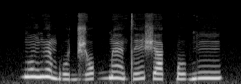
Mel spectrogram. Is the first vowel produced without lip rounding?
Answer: no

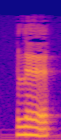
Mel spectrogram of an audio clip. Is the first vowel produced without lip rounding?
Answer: yes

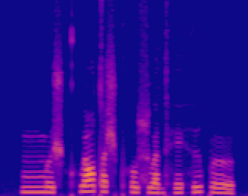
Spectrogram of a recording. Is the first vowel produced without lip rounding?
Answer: no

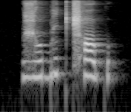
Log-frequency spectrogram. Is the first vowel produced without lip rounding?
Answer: no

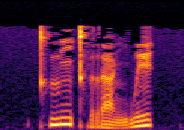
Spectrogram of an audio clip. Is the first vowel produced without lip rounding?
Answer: yes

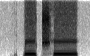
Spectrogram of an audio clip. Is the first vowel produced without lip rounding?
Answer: yes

